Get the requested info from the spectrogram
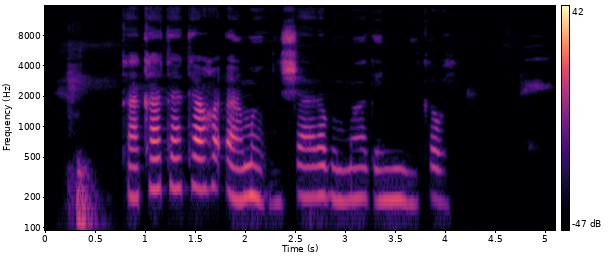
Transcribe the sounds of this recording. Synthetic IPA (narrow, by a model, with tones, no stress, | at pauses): kaː˨kaː˦taː˦ta˦ɦɐ˦ɗa˨mɐ˦ŋʔɪ˨ʃaː˦ɽɐ˦bɪ˨mːaː˦ɡɐ˨niː˦neː˨kʰɐ˦wa˨j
